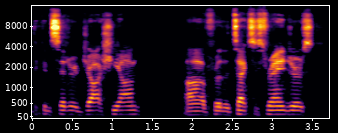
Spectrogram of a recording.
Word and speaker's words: Jung: goes in fantasy, Josh Jung. Uh maybe Josh Young uh I believe is it's pronounced.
